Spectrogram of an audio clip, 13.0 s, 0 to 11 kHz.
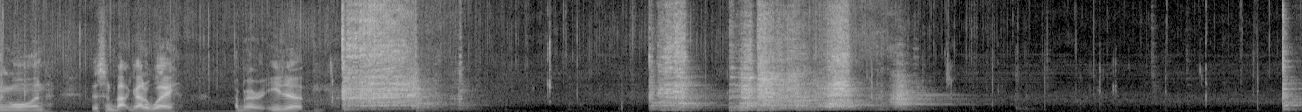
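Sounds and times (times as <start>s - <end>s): metal spatula scraping griddle: 2.8s - 4.9s, 6.4s - 9.7s.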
